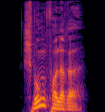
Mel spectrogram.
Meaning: inflection of schwungvoll: 1. strong/mixed nominative/accusative feminine singular comparative degree 2. strong nominative/accusative plural comparative degree
- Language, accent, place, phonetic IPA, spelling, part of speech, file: German, Germany, Berlin, [ˈʃvʊŋfɔləʁə], schwungvollere, adjective, De-schwungvollere.ogg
